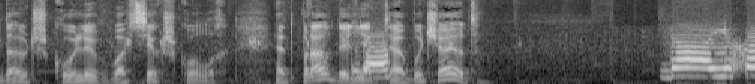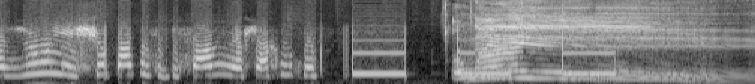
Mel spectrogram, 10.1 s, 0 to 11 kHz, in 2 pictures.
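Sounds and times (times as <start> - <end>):
speech: 0.0 - 3.3, 4.4 - 10.0
telephone busy tone after call dropped: 7.4 - 9.2.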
